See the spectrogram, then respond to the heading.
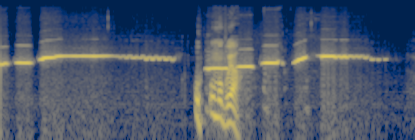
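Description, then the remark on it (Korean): Someone whistles a lilting tune in clear, sustained notes with a warbling trill, broken briefly by a short exclamation from another voice before the melody resumes. “그치, 그리고 삼촌이 불던 휘파람 소리.”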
